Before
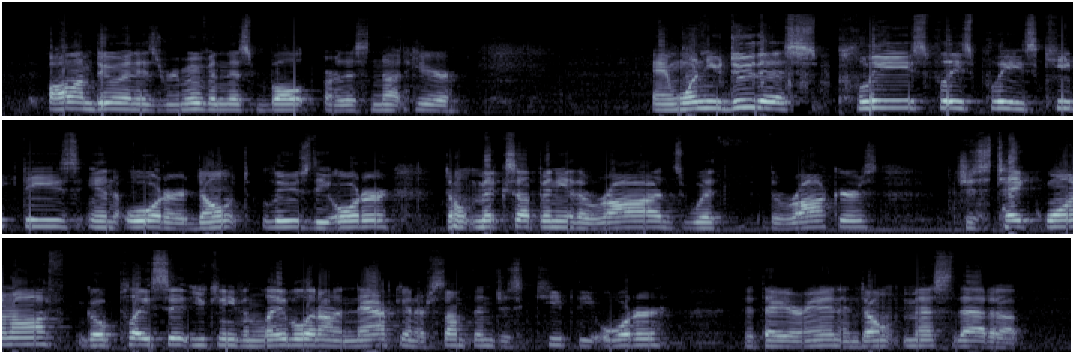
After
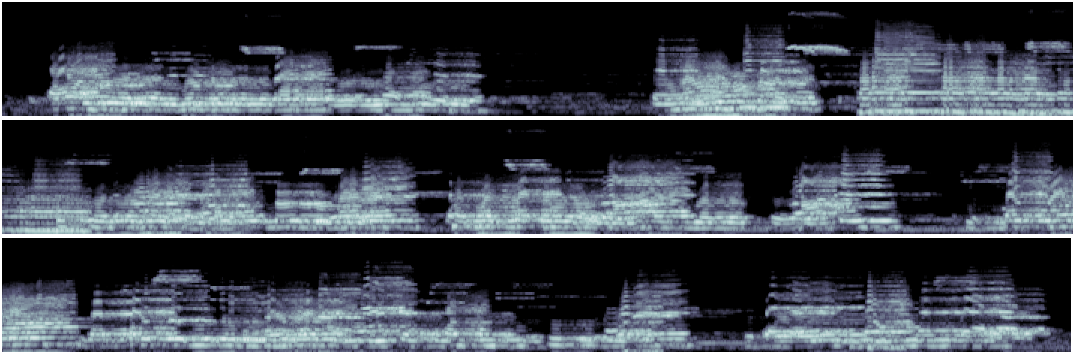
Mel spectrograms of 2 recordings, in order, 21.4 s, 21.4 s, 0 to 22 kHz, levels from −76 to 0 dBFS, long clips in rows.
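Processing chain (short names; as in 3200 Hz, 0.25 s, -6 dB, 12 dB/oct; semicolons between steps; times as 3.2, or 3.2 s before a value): loudest bins only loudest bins 4; dynamic EQ 180 Hz, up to +5 dB, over -46 dBFS, Q 1.4; 5.69–7.51 ring modulator 310 Hz; low-pass opened by the level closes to 570 Hz, open at -29 dBFS; sine folder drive 12 dB, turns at -16 dBFS; non-linear reverb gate 0.24 s rising, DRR -2 dB; gain +2.5 dB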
